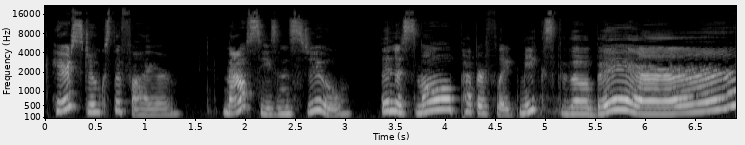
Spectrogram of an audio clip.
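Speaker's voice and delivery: a little mouse calling out, startled. Acted. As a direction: call out as if someone just knocked. Teacher reads picture book aloud.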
